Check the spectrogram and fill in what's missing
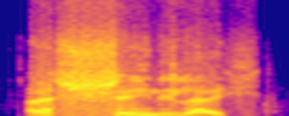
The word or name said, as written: leich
